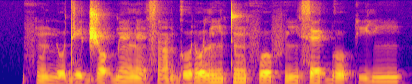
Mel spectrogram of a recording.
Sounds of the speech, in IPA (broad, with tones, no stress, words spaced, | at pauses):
fũ˧no˨de˧d͡ʒɔ˦ ɡ͡bɛ̃˧lɛ̃˨sã˨ ɡo˨˦ ɾo˦lĩ˦tũ˦ fo˦fĩ˧ sɛ˦ɡ͡bo˦˨ ki˧jĩ˦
